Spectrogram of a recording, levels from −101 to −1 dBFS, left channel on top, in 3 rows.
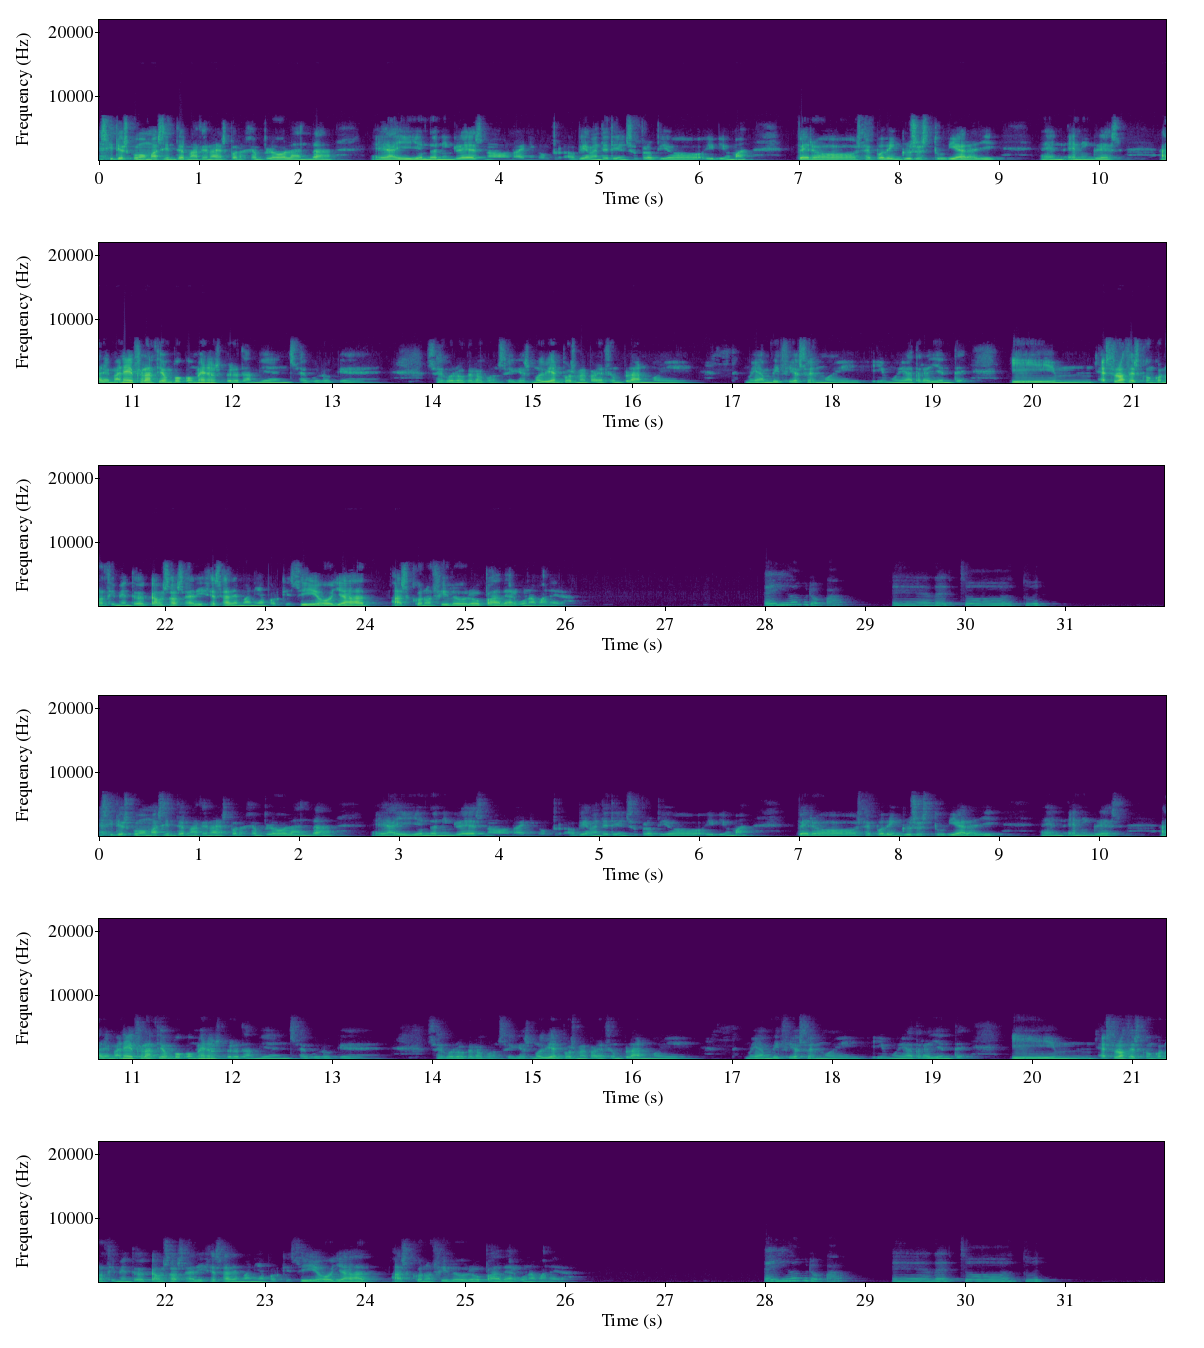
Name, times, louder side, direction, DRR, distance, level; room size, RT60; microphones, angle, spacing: voice 1, 0.0-9.0 9.4-16.6 17.1-26.1, left 6 dB, 70° left, 0.3 m, -34 dB
voice 2, 28.0-28.8 29.3-30.7, left 1 dB, 5° left, 0.6 m, -46 dB
8.3 x 4.1 x 3.3 m
head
